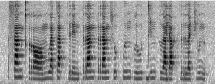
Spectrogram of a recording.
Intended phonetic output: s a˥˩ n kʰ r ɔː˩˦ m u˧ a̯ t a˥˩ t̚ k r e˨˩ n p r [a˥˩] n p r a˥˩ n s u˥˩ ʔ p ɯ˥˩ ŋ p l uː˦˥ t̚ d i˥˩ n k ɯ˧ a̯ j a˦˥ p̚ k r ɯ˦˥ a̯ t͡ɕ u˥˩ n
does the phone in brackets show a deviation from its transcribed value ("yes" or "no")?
no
